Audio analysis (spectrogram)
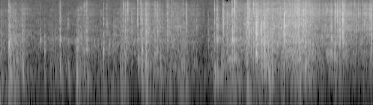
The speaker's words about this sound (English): And opening up the beans.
